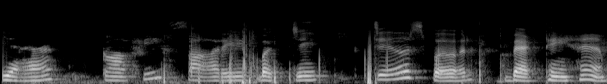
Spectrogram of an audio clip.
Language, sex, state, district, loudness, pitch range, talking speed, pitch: Hindi, female, Punjab, Fazilka, -20 LUFS, 175-220 Hz, 80 wpm, 190 Hz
